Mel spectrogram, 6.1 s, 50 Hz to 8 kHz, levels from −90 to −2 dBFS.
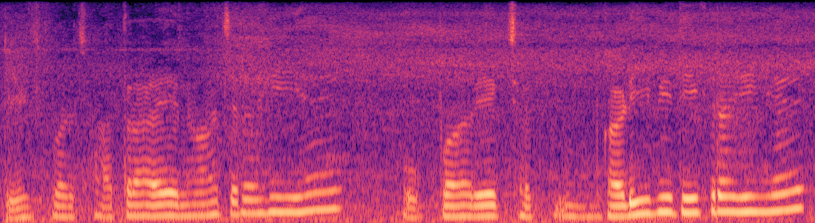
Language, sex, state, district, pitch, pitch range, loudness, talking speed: Hindi, male, Madhya Pradesh, Dhar, 155 Hz, 140-200 Hz, -17 LUFS, 135 wpm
